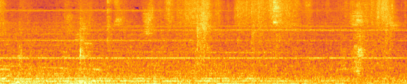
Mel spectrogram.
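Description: Interior of a metre-gauge electric commuter train running on the rails: a steady low rumble from the wheels and running gear with a steady electric hum, growing gradually quieter as the train slows alongside a station platform.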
